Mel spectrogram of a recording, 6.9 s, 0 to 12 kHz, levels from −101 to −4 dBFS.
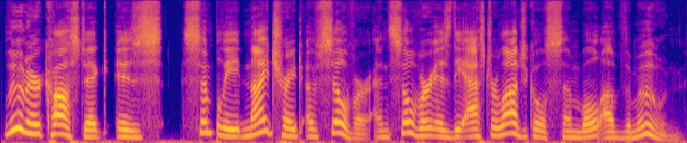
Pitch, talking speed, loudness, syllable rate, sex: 180 Hz, 140 wpm, -20 LUFS, 4.4 syllables/s, male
